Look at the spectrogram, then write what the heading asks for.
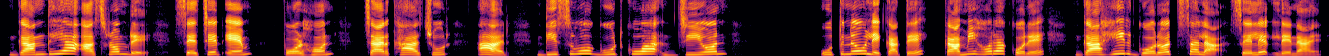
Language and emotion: Santali, neutral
